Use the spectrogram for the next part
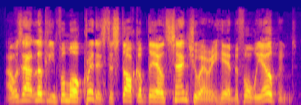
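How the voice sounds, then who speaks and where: An actor playing a jovial ex-pilot who runs an animal sanctuary, in a chirpy, slangy, easygoing manner, in a live audio drama. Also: male voice, high-pitched, animated, fast talker, pushed and bright. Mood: cheery.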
